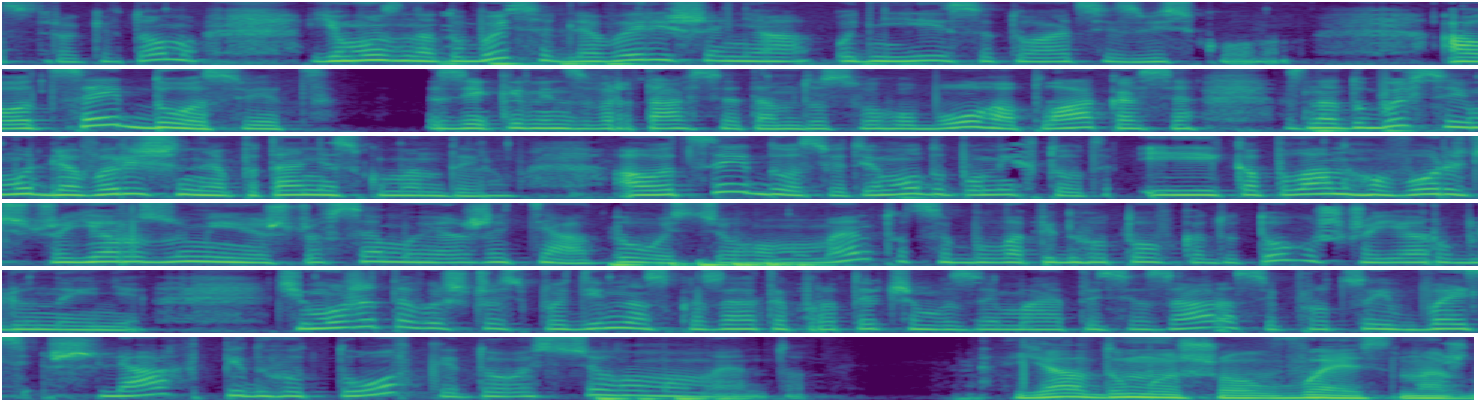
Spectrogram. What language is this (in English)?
Ukrainian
